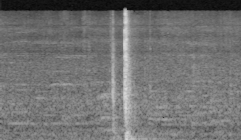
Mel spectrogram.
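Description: Front-loading Hotpoint washing machine door being shut: a small click, then a single sharp clunk just over a second in.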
